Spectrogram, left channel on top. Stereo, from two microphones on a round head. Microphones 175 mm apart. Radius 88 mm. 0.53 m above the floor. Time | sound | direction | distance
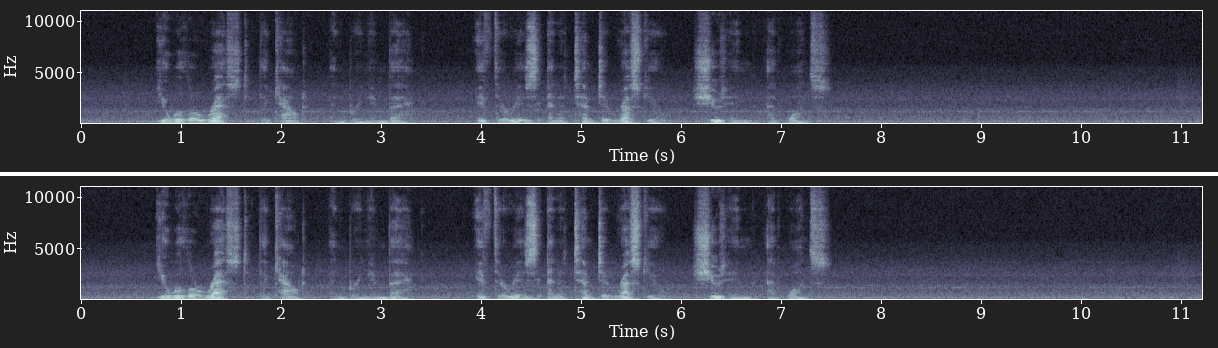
0.8 | a man speaking | 35° right (ahead or behind) | 1.2 m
